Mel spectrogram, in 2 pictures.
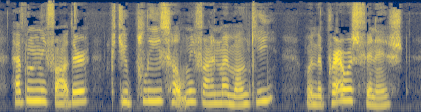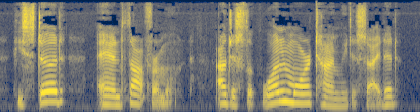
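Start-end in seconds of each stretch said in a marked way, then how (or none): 0.2-3.5 pleading, begging, imploring tone. A boy kneels on the ground to pray, pleading. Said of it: "He knelt on the ground and pleaded".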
